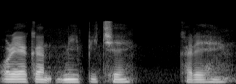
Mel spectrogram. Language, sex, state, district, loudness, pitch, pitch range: Hindi, male, Arunachal Pradesh, Papum Pare, -19 LUFS, 115 Hz, 110-120 Hz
